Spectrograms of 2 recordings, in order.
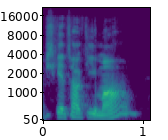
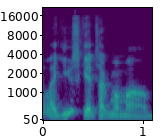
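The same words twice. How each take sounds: First: Higher, rising to a question on "mom"; acted-out question, lifting at "mom"; incredulous question. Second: Lower, quick, falling on "mom"; acted-out comeback, pitch dropping to "mom"; retold retort. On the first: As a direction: ask "You scared to talk to your mom?" in mild disbelief, pitch up. Teasing question in retold exchange. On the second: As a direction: throw back "you scared to talk to my mom" fast and low. Retold retort, thrown back.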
